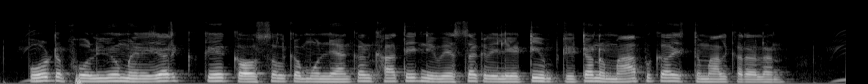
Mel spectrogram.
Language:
Bhojpuri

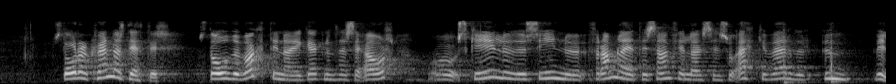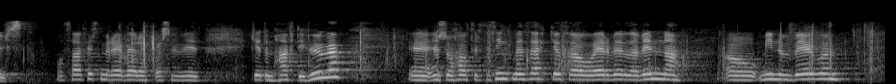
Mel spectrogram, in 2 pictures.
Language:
Icelandic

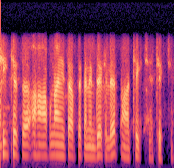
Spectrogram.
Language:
Maithili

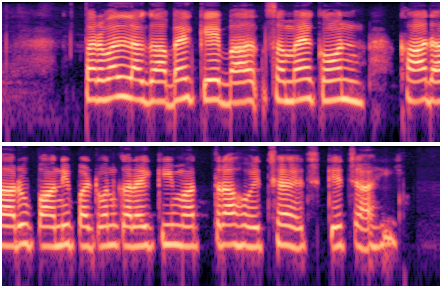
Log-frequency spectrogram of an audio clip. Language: Maithili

